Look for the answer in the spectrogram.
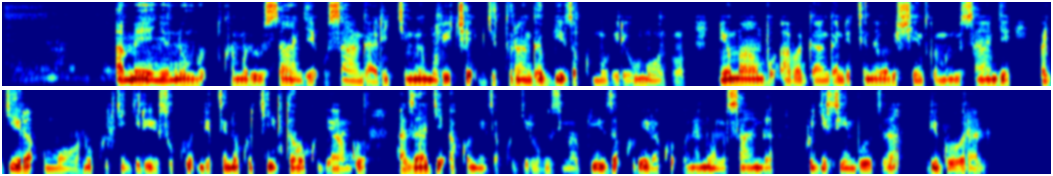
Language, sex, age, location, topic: Kinyarwanda, male, 18-24, Kigali, health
